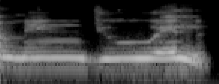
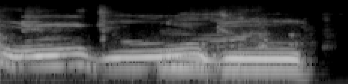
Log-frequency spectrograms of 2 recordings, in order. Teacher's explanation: اگر ہم جو پہ رکیں گے نا تو پھر ہم نے اس کی تنوین نہیں پڑھنی، یعنی ہم نے یہ نہیں کہنا من جوئن، ایسے نہیں کرنا.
